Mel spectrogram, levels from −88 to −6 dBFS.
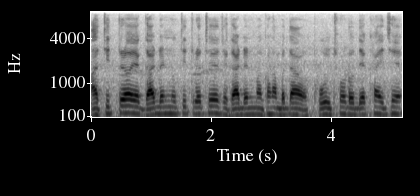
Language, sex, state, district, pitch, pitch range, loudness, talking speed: Gujarati, male, Gujarat, Gandhinagar, 135 Hz, 130-145 Hz, -16 LUFS, 185 wpm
